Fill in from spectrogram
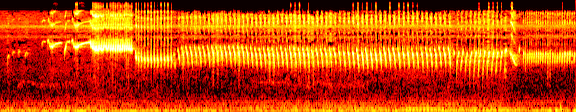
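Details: Training song for young canaries and non-singing canaries: a few thin whistles and a bright buzzy note, then a long, even, rapidly pulsed high roll held for several seconds.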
